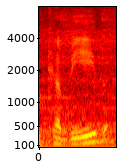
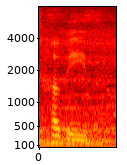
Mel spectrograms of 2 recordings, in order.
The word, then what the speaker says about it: Khabib: This whole time I think I've been saying Khabib. I think it's Habib. Is it really? I think the K is silent.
